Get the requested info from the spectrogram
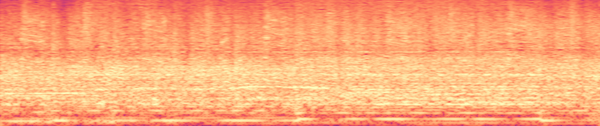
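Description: Electronic dance music mixed live by a DJ over a club sound system: a sustained bassline with ticking hi-hats, the bass stepping up to a higher note about two seconds in and dropping back near the end.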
